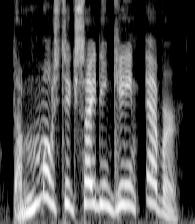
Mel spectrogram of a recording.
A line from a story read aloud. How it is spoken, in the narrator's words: gasped Mink, pink-faced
